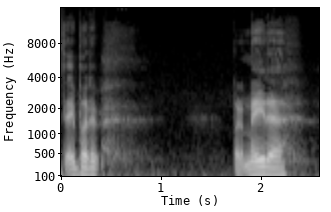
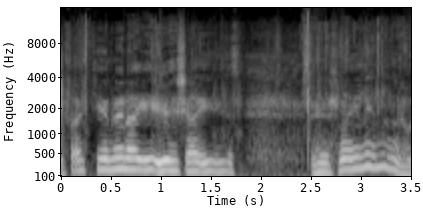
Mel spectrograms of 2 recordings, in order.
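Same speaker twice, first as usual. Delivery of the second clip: slow, drawn-out mock Celtic warrior, pitched higher; 7 semitones higher, slower than usual. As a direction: drag the words out as an inner Celtic warrior. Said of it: "this Celtic warrior going".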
